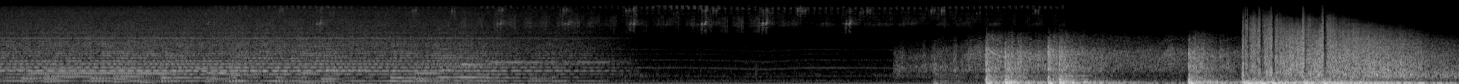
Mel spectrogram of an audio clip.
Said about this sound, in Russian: Чуть позже мы это поняли, когда прилетело. Осколки от разорвавшихся минометных снарядов закрутились в своем смертельном танце.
